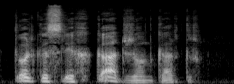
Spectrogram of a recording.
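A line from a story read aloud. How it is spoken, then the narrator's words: Sad reply. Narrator (Russian): ответила она печально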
